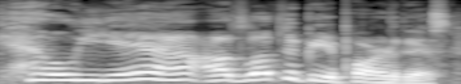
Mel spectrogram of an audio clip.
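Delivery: thrilled to join the chase, fast and high; excited woman. Retold or imitated. Woman in the convertible agreeing to help, excited.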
